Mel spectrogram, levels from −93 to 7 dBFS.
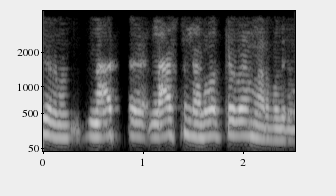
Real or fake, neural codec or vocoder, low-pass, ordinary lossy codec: fake; codec, 44.1 kHz, 2.6 kbps, SNAC; 3.6 kHz; none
